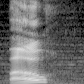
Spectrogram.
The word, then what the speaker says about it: Beau: Yeah, like beautiful. B-E-A-U, like beautiful. If I'm saying it wrong, they can correct me. Bow? Oh, I guess that also makes sense, huh?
